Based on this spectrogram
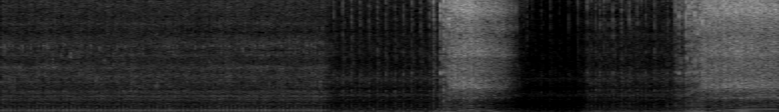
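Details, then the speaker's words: Stihl pole pruner after carburetor cleaning and repair (years of stored fuel caused no-run): low steady putter, then two clean quick revs rising and falling; picks up crisp and runs fine. "Well, as you just saw, it started without any issues and it works great."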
